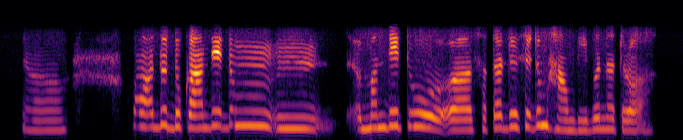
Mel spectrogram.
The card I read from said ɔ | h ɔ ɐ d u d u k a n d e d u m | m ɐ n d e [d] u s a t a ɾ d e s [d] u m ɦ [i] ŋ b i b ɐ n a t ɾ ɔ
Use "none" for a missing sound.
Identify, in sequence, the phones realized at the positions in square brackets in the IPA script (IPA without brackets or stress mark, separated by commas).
t, d, a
